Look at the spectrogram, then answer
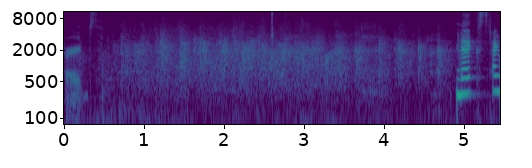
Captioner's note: applause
